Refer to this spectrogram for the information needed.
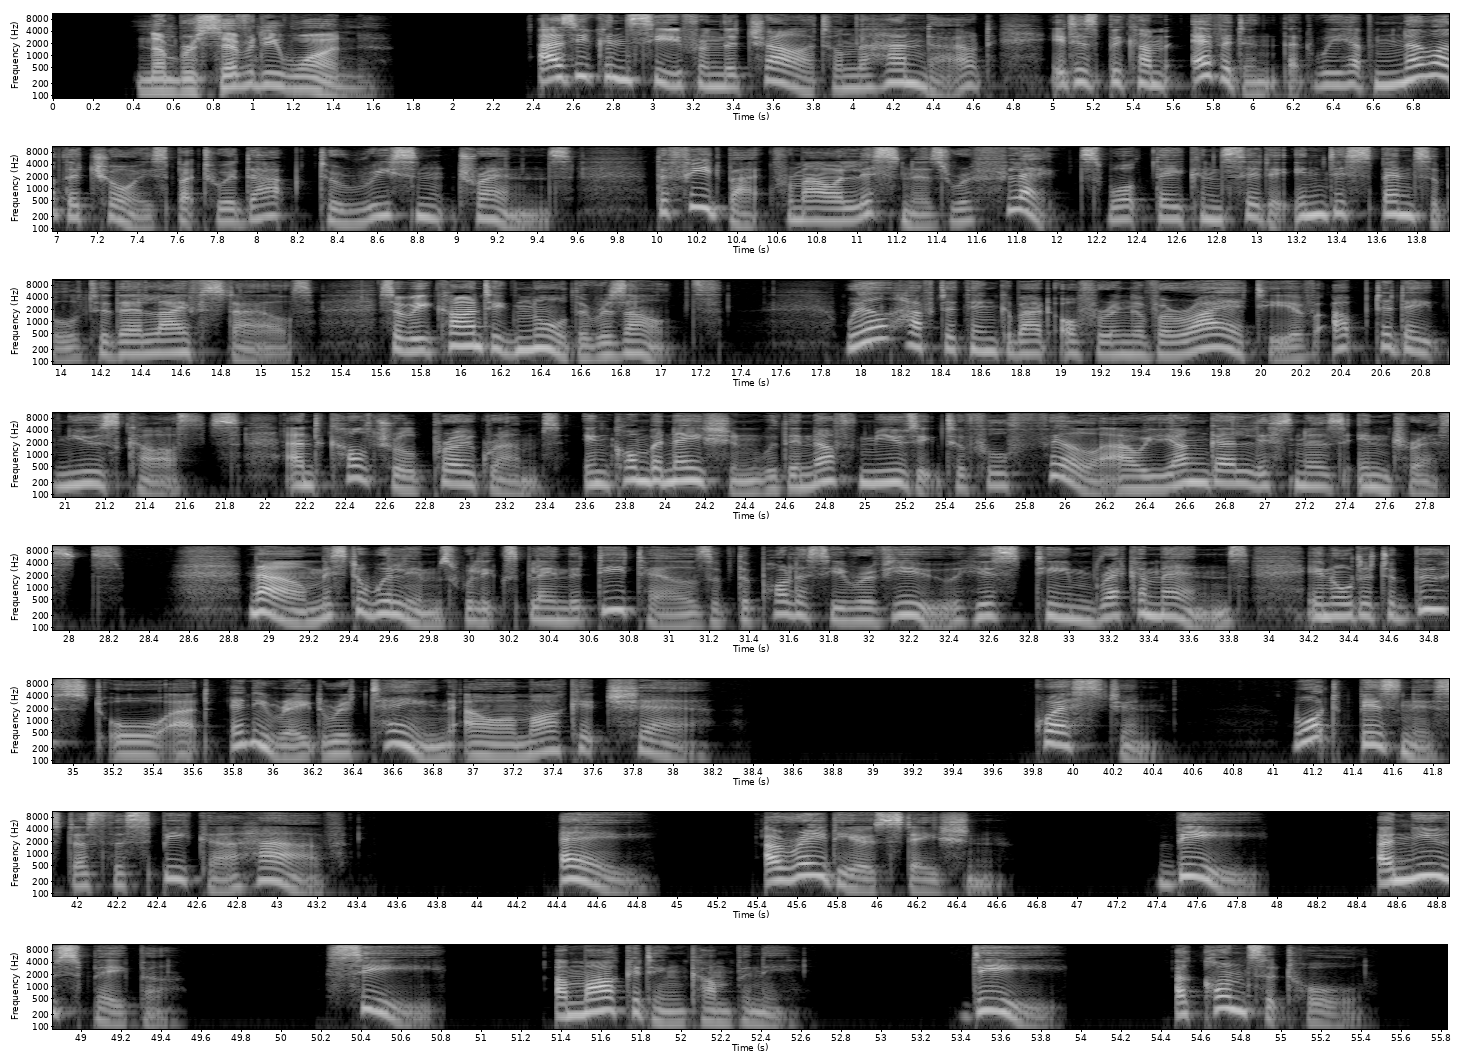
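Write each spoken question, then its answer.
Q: What business does the speaker have?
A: A: A radio station.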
